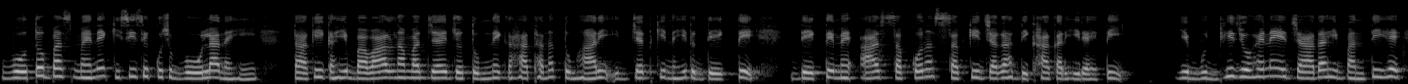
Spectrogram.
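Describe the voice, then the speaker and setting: A woman's voice: high-pitched, fairly even intonation, moderate pace, natural voice. Woman playing a jealous, scheming second wife. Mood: angry. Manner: angry, boastful, sneering. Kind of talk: cartoon story voice acting.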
